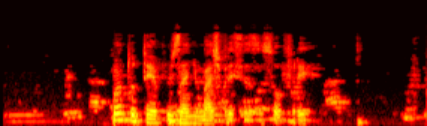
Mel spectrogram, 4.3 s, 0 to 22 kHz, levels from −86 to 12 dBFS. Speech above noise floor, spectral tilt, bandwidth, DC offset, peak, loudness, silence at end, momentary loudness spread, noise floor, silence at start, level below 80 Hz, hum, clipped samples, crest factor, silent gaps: 21 dB; -5.5 dB/octave; 7.8 kHz; under 0.1%; -2 dBFS; -18 LUFS; 0 s; 21 LU; -38 dBFS; 0.1 s; -46 dBFS; none; under 0.1%; 18 dB; none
